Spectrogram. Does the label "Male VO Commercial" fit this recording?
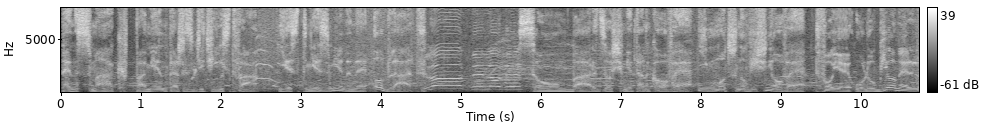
Yes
